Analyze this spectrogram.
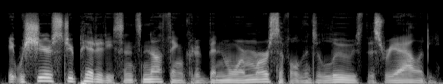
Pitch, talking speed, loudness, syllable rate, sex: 100 Hz, 215 wpm, -18 LUFS, 5.9 syllables/s, male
